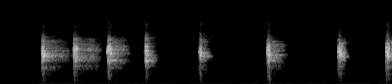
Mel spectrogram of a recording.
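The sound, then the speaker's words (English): Eight sharp, clucking hen turkey cuts made with a mouth call, as in a fly down cackle, loud and alone, coming in a quick burst of four before spacing out into slower, uneven single notes. “And cutting means I'm going cuck, cuck, cuck with the mouth call.”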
